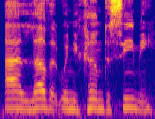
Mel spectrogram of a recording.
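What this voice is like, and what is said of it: Sultry purring seductive voice. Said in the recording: “The saloon girl purred in her sexiest voice.”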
